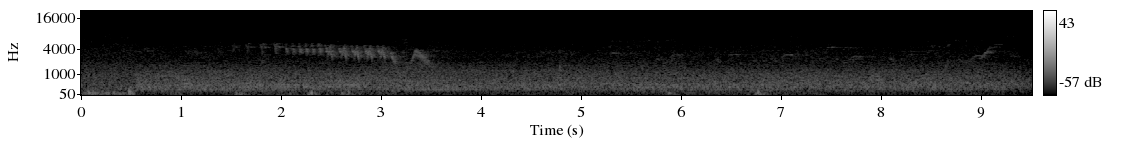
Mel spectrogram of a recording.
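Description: Faint outdoor ambience with a bird singing one short, rapid trill about two seconds in.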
